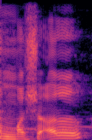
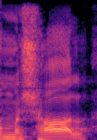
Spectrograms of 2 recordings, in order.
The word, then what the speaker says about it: مشعل: ہیں با ہنر اور با کمال، راہ میں مشعل جلاتے ہیں تو کہتے ہیں مشال۔ ہاں یہ بھی ایک غلط العام ہے کہ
